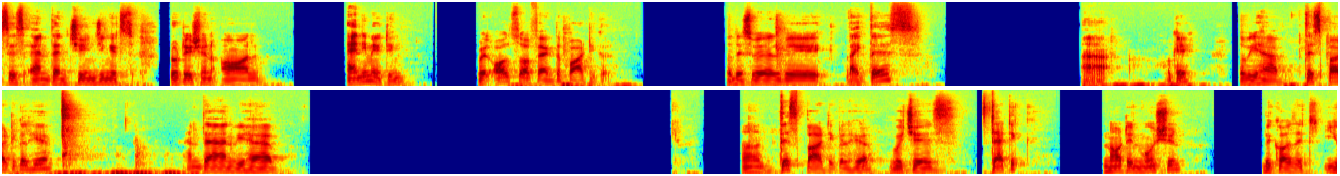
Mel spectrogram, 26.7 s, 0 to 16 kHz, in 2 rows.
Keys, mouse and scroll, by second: 3.4 Return, 3.9 ctrl+z, 6.0 click, 6.6 Up, 11.1 Right, 13.0 Up, 16.4 click, 16.9-18.0 scroll up 1, 18.0 click, 18.3 Up, 22.8 click.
